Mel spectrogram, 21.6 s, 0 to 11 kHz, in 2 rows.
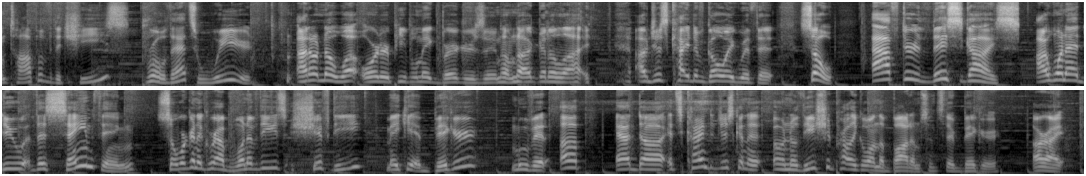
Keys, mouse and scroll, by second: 0.3 click, 1.2 click, 1.8 click, 2.7 shift+d, 2.9 click, 3.5 click, 4.6 click, 5.7 Tab, 6.0-7.5 middle drag, 12.3 Tab, 13.4 shift+d, 13.9 click, 14.4 s, 15.4 click, 15.7 click, 16.7 middle click, 17.6-20.3 drag, 20.9 click.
